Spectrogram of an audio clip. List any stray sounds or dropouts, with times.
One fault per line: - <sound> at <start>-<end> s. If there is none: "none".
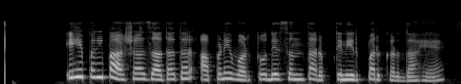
none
